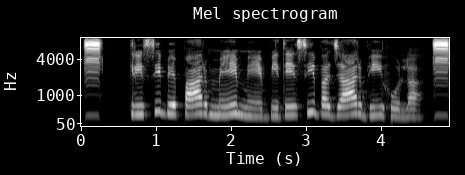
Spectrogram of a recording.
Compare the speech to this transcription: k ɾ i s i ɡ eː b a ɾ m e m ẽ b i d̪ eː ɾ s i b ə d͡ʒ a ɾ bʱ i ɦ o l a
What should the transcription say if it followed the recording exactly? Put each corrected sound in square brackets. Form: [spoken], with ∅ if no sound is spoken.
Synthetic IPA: k ɾ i s i [b] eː [p] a ɾ m e m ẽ b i d̪ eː [∅] s i b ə d͡ʒ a ɾ bʱ i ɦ o l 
